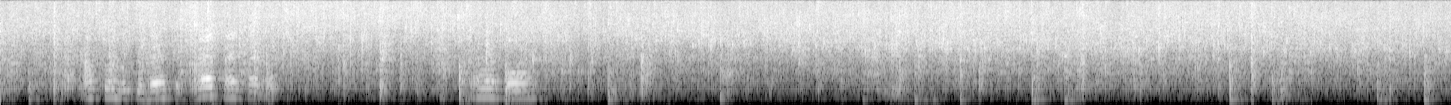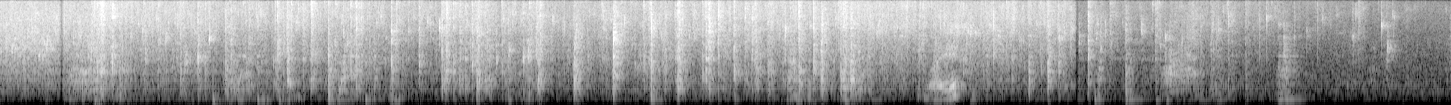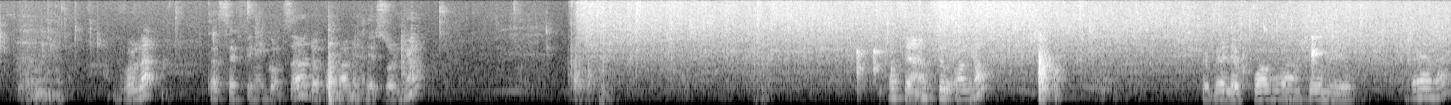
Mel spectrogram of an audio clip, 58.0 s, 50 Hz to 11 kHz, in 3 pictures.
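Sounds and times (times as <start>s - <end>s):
fish sizzling in frying pan: 0.0s - 39.0s, 46.2s - 58.0s
utensil scraping pan: 20.2s - 21.0s, 34.8s - 35.5s.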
